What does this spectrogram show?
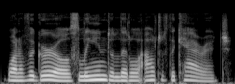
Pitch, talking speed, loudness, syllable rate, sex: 185 Hz, 280 wpm, -15 LUFS, 7.2 syllables/s, female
